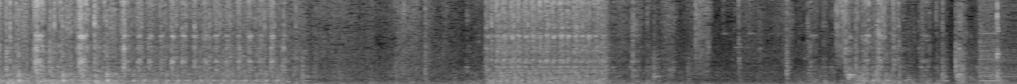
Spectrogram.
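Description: A sewing machine stitches through heavy denim jeans fabric in steady, loud mechanical runs, pausing briefly midway before stitching again, with no talking.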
